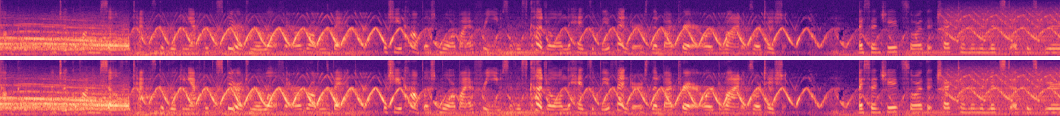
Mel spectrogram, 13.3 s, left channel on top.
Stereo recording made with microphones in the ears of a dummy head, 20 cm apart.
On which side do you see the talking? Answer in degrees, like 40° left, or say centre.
50° right.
